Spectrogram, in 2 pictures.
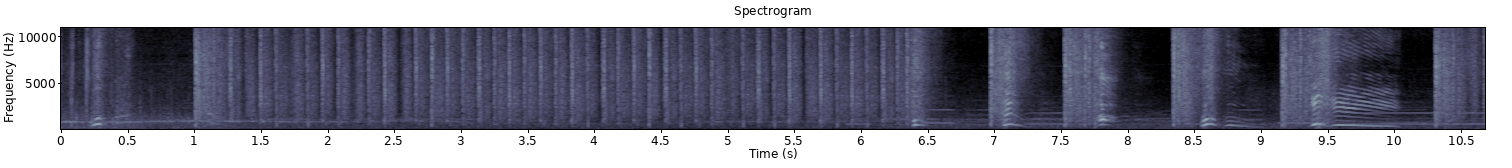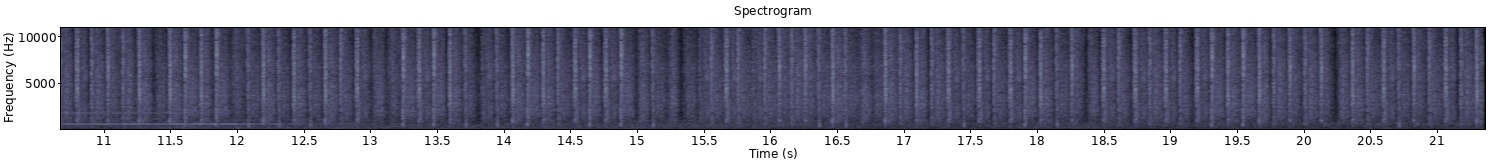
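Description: Quick footsteps patter through soft sand.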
